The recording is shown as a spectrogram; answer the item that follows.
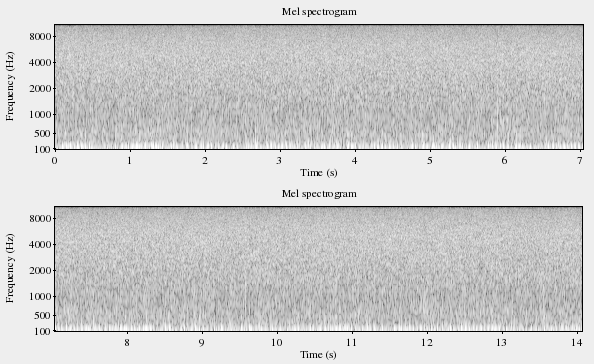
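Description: Faint steady hiss with a low, even hum underneath, and nothing else: the background noise of an old film soundtrack.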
